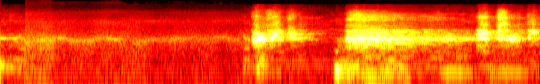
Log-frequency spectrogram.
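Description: Soundtrack of a played TV episode: music ends, and after a brief lull loud, high-pitched, voice-like cries break out about two seconds in, coming in broken bursts.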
